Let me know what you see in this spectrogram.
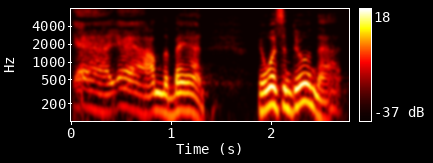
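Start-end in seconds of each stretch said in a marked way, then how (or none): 0.0-1.3 soft, lazy boast with a hint of swagger; mock bragging athlete. Pastor lightly mimics a boasting NBA player, smug. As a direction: toss off a mild mock brag. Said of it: "it's kinda like".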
